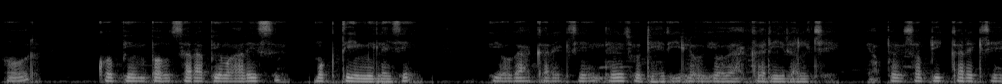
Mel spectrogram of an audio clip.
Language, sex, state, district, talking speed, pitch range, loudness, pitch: Hindi, male, Bihar, Bhagalpur, 125 wpm, 130-155 Hz, -36 LUFS, 140 Hz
